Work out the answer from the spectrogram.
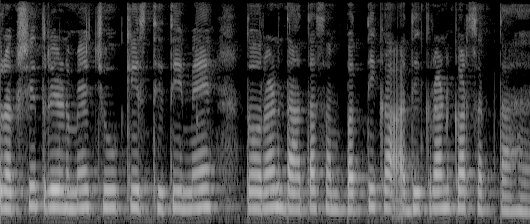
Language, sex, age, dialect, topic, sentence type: Hindi, female, 46-50, Hindustani Malvi Khadi Boli, banking, statement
